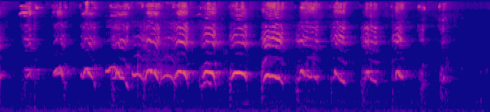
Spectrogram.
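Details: Separated from their mother for the first time, four-week-old Beagle puppies cry in a steady series of short, high, arched whimpers, about three or four per second, rising and falling in loudness over five seconds.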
